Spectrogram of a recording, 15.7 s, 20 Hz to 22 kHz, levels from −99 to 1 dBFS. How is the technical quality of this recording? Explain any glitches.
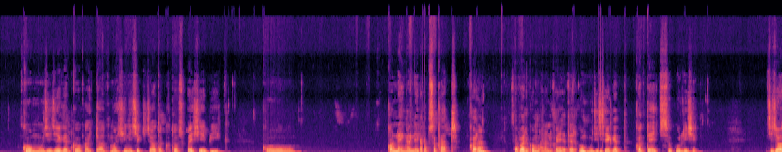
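The recording has two brief glitches of the same kind in this speech.

Chunks out of order, from 8.40 to 8.48 s and from 11.96 to 12.04 s. In each spot a 40 ms block of audio arrived late and was played one block after the one that should have followed it, so two neighbouring pieces swap places. Nothing goes missing, but the sequence breaks, leaving three hard joins around a short jumbled moment in the speech.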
